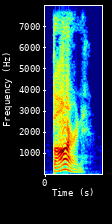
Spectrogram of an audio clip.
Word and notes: barn: British English

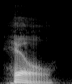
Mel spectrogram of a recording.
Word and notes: hill: American English

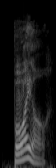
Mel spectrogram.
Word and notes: boil: American English

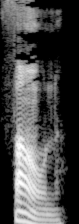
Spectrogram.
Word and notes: phone: American English

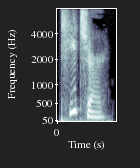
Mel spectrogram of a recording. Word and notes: teacher: British English

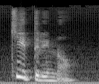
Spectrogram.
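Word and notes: yellow: Greek

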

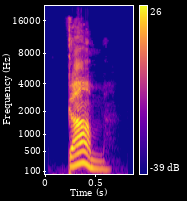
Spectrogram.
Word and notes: gum: British English

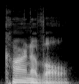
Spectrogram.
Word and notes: carnival: American English

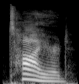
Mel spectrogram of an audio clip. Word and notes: tired: American English

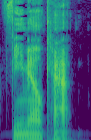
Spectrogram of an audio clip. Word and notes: cat: American English

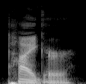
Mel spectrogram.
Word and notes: tiger: American English

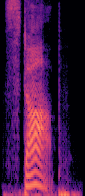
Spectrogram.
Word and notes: stop: American English

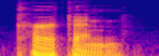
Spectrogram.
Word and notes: curtain: American English

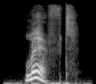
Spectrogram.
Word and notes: lift: American English

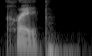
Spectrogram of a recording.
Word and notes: crepe: American English

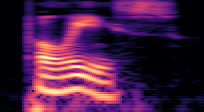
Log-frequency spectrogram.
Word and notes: police: American English

